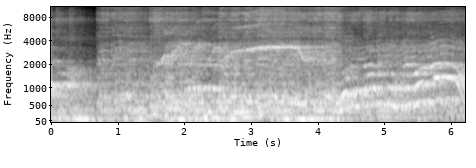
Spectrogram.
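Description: Live singing over backing music through a PA. The singer holds long notes that slide up in pitch, over a steady bass line.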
